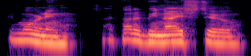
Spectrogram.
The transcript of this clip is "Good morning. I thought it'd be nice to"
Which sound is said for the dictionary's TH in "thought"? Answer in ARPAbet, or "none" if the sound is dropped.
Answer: TH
